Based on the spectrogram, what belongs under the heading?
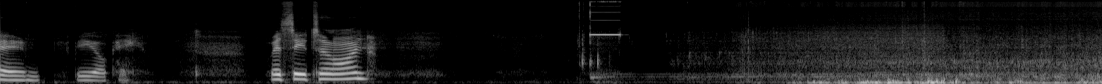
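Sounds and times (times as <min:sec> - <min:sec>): short electronic beep: 0:05.9 - 0:06.3
air conditioner fan rumble: 0:06.6 - 0:11.0.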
